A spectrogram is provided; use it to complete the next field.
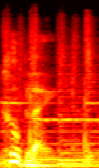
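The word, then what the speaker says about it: Khublei: Kubli, pronounced Kublé, is the universal word for hello, goodbye, and thank you.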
